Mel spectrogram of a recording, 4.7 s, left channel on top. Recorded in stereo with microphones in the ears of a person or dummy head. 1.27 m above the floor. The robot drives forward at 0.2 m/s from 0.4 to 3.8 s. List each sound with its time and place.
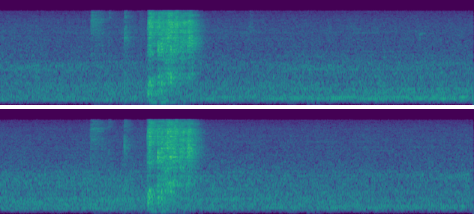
0.9 s a pop: 40° right (ahead or behind), 1.0 m; by 2.0 s 45° right (ahead or behind), 0.9 m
